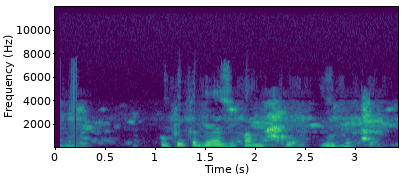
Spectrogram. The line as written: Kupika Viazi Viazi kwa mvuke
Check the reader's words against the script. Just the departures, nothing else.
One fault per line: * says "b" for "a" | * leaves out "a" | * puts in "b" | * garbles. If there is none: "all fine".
* leaves out "Viazi"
